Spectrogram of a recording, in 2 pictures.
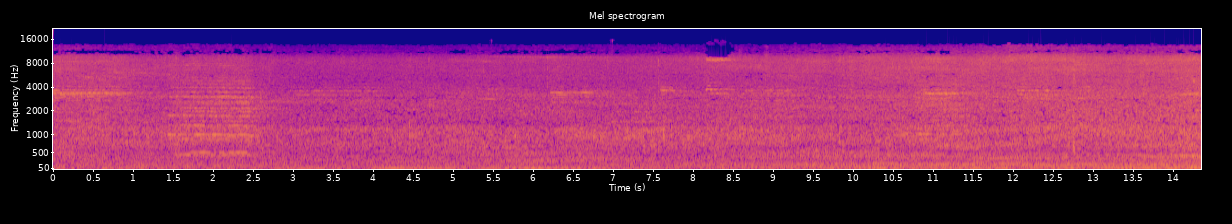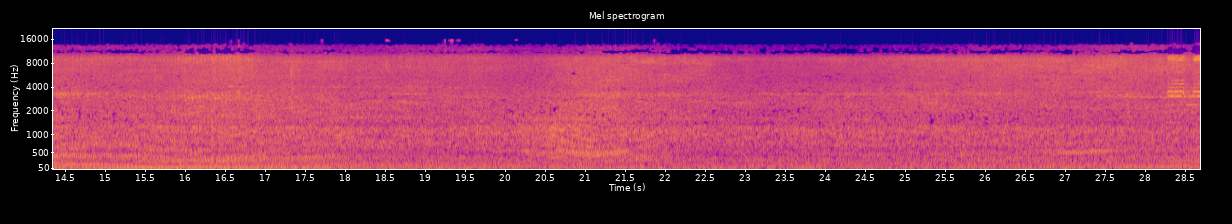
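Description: City road traffic: motor scooters and cars driving past close by, a continuous hum of engines and tyres, with one vehicle passing louder about halfway through.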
